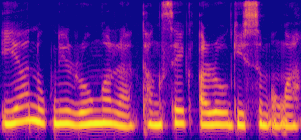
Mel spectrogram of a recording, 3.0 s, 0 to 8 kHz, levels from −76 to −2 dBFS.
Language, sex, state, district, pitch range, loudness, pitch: Garo, female, Meghalaya, West Garo Hills, 225-250 Hz, -10 LUFS, 230 Hz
